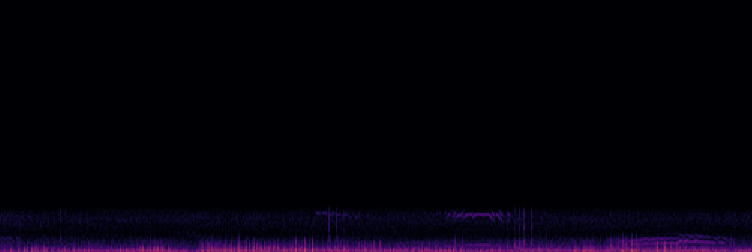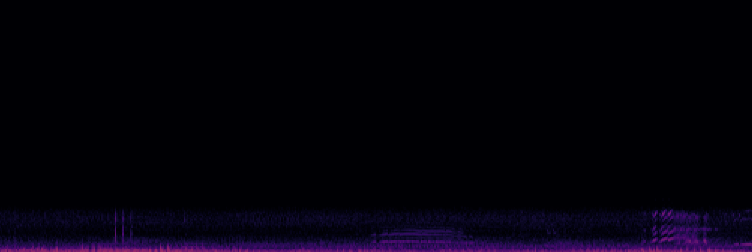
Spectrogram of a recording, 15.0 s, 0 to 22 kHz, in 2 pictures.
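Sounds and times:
wind buffeting microphone: 0.0s - 15.0s
rising then falling cries: 6.2s - 7.4s, 11.2s - 12.4s.

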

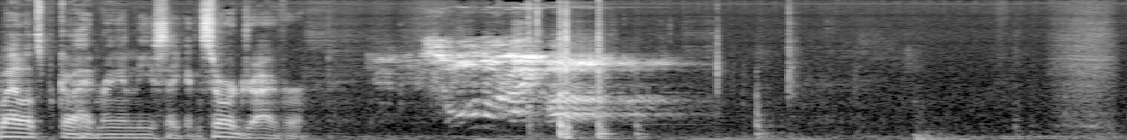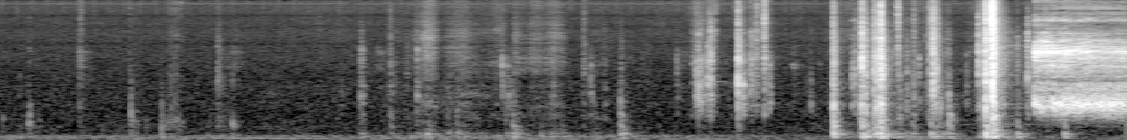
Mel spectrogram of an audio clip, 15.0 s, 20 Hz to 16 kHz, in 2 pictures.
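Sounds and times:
toy speaker sound effect: 2.5s - 4.8s, 14.4s - 15.0s.

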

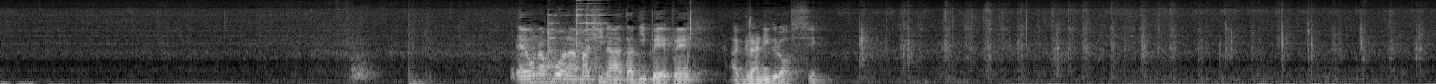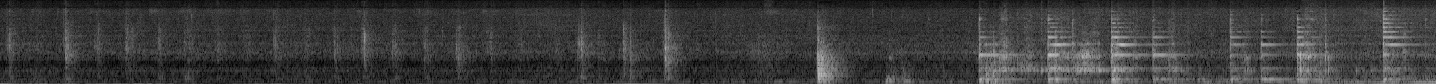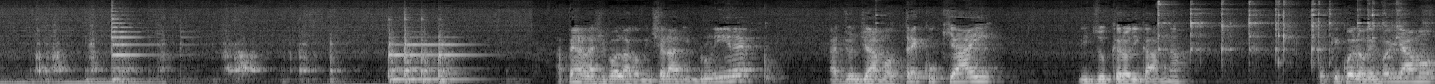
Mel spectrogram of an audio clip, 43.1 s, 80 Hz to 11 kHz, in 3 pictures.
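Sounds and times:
onion and garlic sizzling in oil: 0.0s - 43.0s
spoon stirring: 8.6s - 19.4s, 24.1s - 33.6s, 40.2s - 43.0s
knock: 22.5s - 22.8s.

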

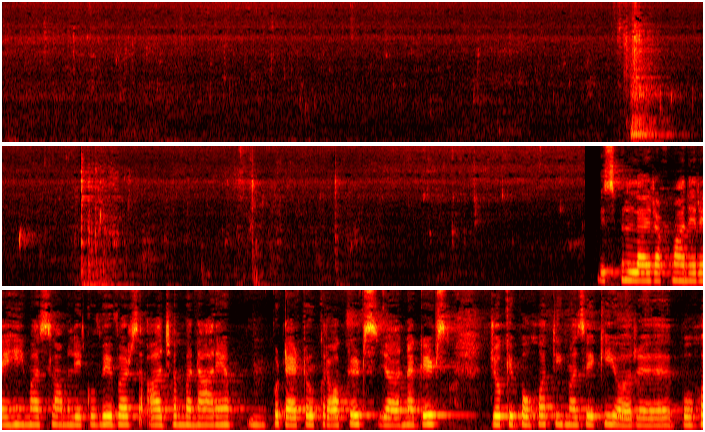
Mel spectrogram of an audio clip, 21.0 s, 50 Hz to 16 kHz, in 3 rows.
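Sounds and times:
food sizzling in hot oil: 0.0s - 12.9s.

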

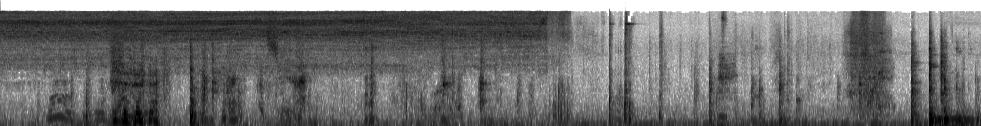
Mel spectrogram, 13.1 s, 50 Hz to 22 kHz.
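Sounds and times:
steady hiss: 0.0s - 7.7s.

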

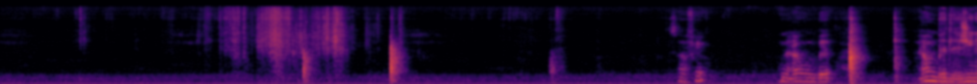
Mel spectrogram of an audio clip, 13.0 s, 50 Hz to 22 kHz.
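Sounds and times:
pastry and paper crinkling: 1.0s - 1.6s, 2.2s - 5.4s.

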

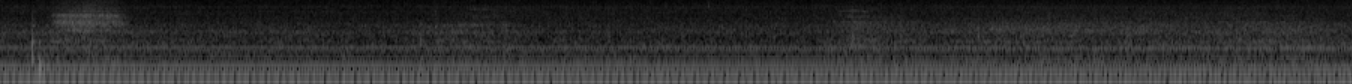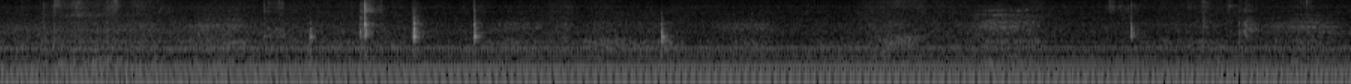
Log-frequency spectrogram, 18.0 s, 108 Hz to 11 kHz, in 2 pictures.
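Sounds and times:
electrical hum: 0.0s - 18.0s.

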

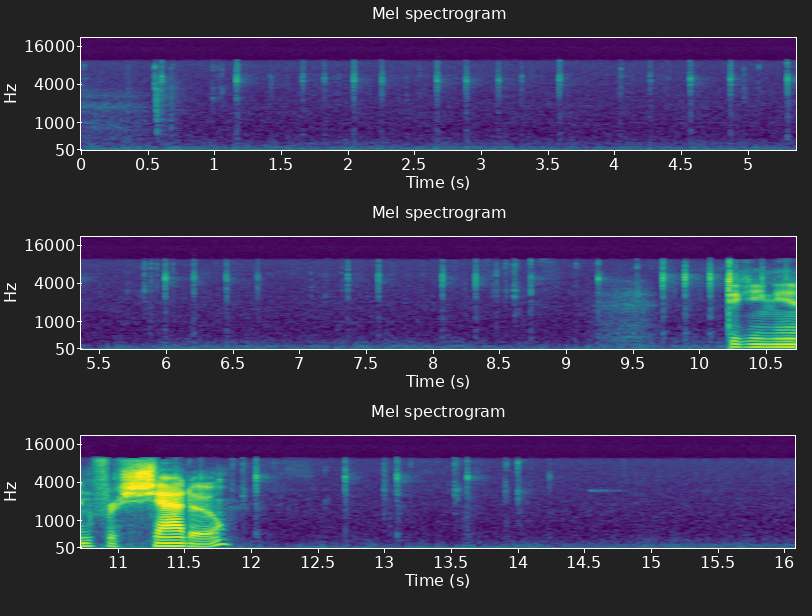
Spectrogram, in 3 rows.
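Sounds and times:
low steady hum: 0.0s - 16.0s
computer keys clicking: 0.5s - 10.3s, 11.8s - 14.4s.

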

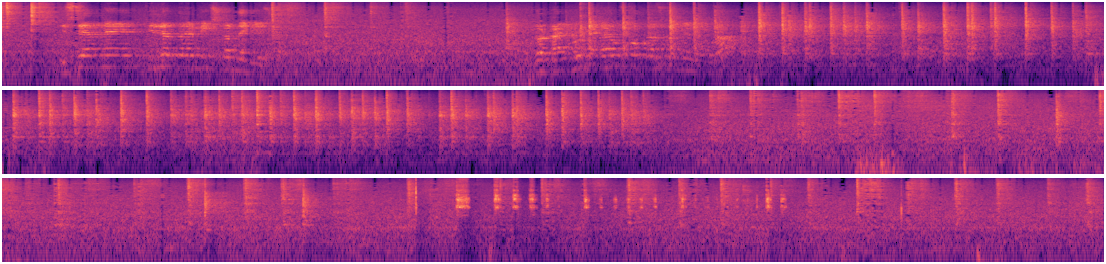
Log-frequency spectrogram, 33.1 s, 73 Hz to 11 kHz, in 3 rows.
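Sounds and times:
metal spatulas tapping on steel plate: 26.6s - 31.7s.

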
